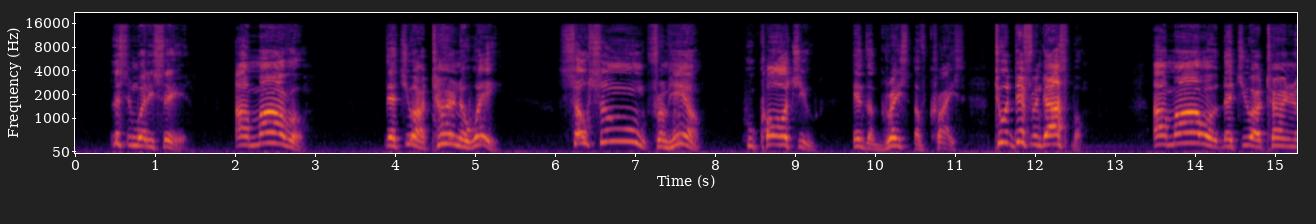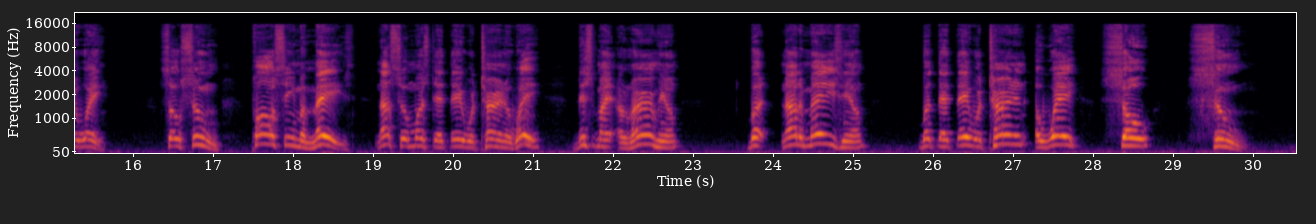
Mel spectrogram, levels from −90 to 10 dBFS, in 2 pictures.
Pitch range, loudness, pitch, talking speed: 195-270 Hz, -25 LUFS, 225 Hz, 125 wpm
